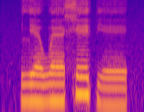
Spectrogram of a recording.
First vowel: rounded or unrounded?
unrounded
